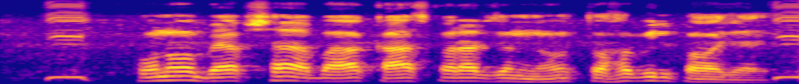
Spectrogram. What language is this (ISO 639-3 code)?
ben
